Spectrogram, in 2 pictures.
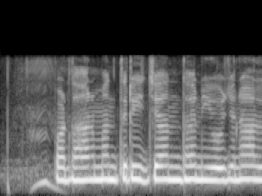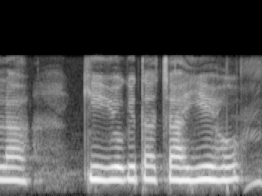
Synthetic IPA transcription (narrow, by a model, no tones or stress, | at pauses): pɾəd̪ʱaːnmə̃nt̪ɾid͡ʒənd̪ʱənjod͡ʒnala | kijoɡt̪at͡ʃaɦieɦoː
